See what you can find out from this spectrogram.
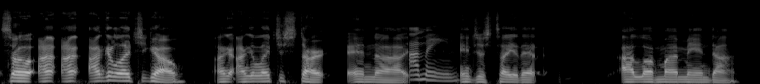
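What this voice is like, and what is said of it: Put-on Southern drawl. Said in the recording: “now you got me talking with a southern drawl ... Alabama ... talking in a southern accent”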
